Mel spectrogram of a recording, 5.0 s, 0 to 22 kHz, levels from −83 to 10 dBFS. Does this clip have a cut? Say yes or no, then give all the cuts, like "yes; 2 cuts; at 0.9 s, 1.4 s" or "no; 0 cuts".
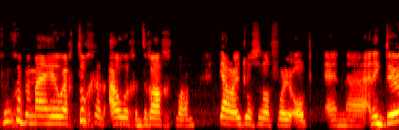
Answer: yes; 1 cut; at 3.9 s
